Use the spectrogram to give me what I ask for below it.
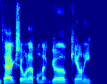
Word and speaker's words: Gove: forgot like four times it's go County Gove County Gove County Gove like a okay go County I'm struggling like glove but take the L out of it gotcha I'm better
